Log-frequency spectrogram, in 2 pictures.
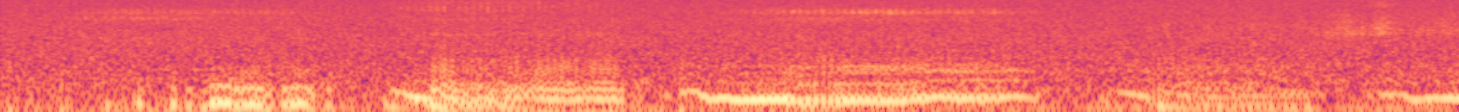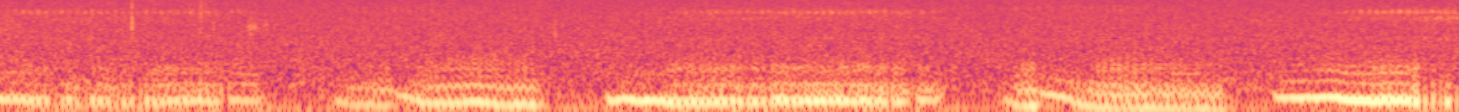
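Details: Low rhythmic snores from the sleeping Maine Coon Funya, alternating rough inhaled rasps and buzzing exhaled drones roughly every two to three seconds, with a thin high whistle riding on several breaths.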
